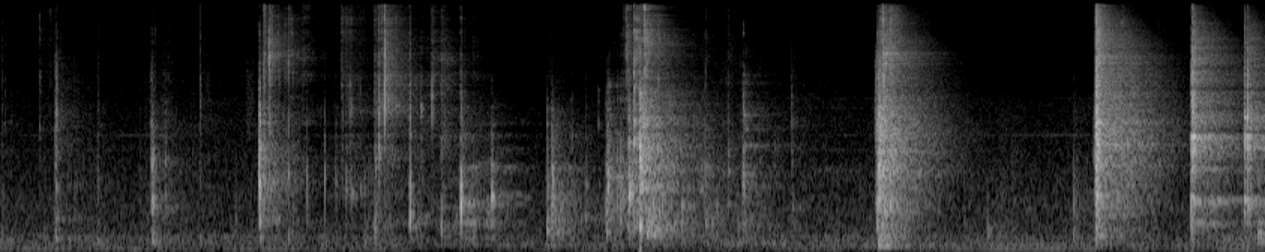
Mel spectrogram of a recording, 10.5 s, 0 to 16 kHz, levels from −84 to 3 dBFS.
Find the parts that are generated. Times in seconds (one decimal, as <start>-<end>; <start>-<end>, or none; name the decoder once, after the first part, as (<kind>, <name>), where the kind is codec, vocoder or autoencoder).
2.5-4.6 (codec, SNAC)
